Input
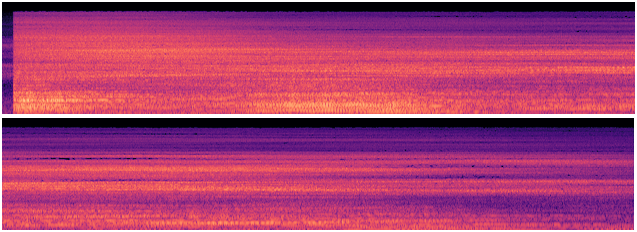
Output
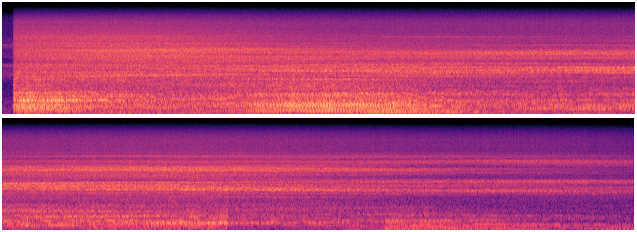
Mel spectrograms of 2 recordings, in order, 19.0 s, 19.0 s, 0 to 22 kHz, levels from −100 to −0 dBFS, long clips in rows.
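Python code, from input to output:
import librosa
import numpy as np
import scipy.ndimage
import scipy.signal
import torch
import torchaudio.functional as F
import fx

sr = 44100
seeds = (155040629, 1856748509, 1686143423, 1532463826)

y = fx.cvsd(x, sr, bps=64000)
y = fx.low_shelf(y, sr, hz=420.0, db=-10.0, at=(12.88, 15.24))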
